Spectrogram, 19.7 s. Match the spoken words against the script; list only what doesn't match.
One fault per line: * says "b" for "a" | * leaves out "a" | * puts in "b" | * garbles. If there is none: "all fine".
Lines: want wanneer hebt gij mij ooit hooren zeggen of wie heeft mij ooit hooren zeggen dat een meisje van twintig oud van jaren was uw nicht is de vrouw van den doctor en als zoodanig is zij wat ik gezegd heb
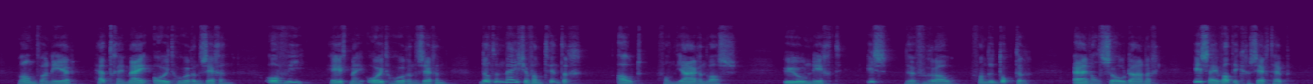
all fine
